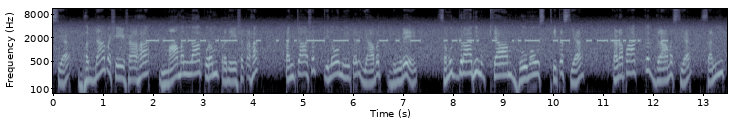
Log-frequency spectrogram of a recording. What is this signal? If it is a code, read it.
Beeps of irregular length, with phone line noise and speech in Sanskrit. There is no code.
